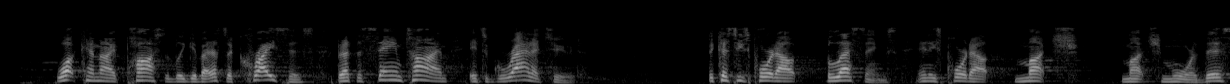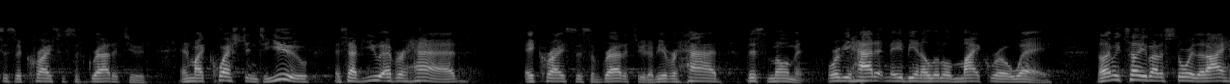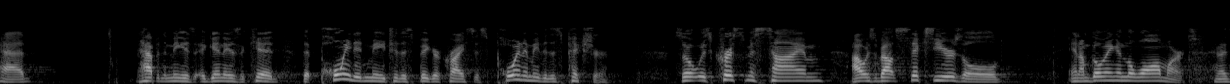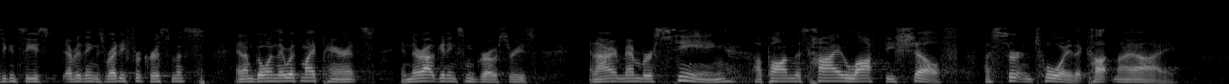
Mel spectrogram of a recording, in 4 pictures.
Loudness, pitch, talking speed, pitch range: -34 LUFS, 145 Hz, 185 wpm, 130-165 Hz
